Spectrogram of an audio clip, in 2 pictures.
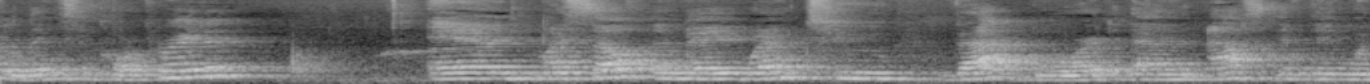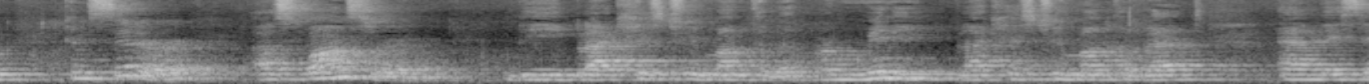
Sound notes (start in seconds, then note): none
